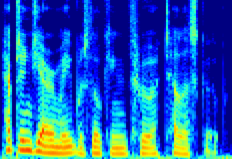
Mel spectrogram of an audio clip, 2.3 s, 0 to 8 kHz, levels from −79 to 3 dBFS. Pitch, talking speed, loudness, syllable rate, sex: 125 Hz, 180 wpm, -19 LUFS, 6.4 syllables/s, male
